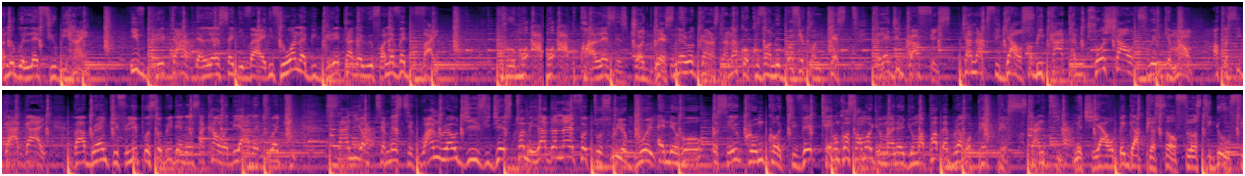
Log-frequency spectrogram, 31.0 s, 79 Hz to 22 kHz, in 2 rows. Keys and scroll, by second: 12.3 ctrl+-, 12.8 ctrl+=, 15.7 ctrl+-.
